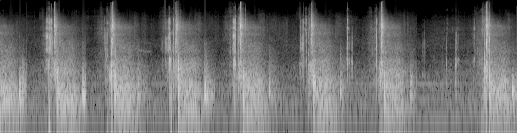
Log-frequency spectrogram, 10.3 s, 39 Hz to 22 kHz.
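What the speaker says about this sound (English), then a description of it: "All right, so that's 10 shots with the standard Elyte," Ten crisp, sharp impacts of golf balls struck with a standard-head Callaway Elyte driver, evenly spaced about a second apart, each a loud close crack with a short ringing tail over quiet background.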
